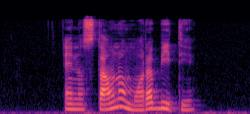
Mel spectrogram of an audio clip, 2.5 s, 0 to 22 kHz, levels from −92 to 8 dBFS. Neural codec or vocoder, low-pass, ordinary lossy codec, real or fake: none; 10.8 kHz; Opus, 64 kbps; real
